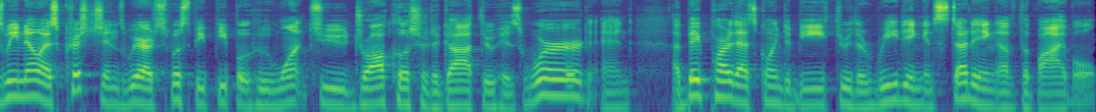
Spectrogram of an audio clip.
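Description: An ordinary speaking voice from a man with an American accent, medium pitch, ordinary pitch variation, fairly quick pace and hardly any pauses, on a very clean recording with a silent background. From Indiana, US Midwest. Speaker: preacher and podcast co-host. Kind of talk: Bible study discussion.

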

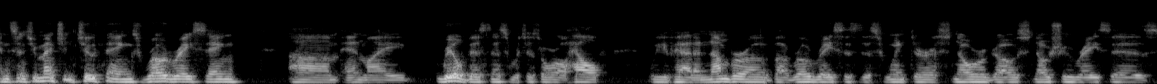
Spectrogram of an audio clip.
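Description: A man's dark, mellow voice at medium pitch, monotone and flat, at a fairly slow pace. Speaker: radio host and company executive. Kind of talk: radio interview.

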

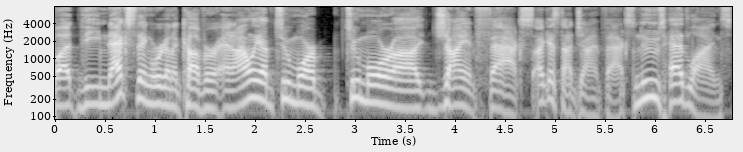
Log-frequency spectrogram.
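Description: A fairly high-pitched man with an American accent, very wide pitch swings and a moderate pace, on a very clean recording with a silent background. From eastern Pennsylvania. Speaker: sports podcast host. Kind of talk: solo sports commentary podcast. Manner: loud; halting with many fillers.

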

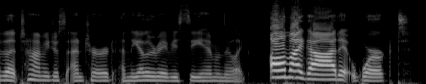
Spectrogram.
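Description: With an American accent, a woman talks at a fairly quick pace in an ordinary speaking voice with lively intonation. The recording is very clean, with a silent background. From New York City, South Bronx. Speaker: podcast co-host. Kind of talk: casual chat.

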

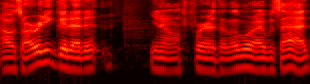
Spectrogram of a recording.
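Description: A man with an American accent speaks at a medium pitch. His tone is dark and mellow. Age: 20s. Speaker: podcast host. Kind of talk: casual solo talk. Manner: casual, filler-heavy.

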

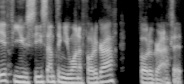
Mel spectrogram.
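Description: The man has an unremarkable speaking voice with a Canadian accent, ordinary pitch variation and a fairly quick pace. The recording is very clean, with a silent background. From Canada. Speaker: film photographer and YouTuber. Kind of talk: casual interview chat.

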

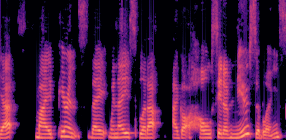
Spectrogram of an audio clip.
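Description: A woman speaks with a New Zealand accent at a fairly slow pace. Her pitch is fairly high, with ordinary variation. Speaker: podcast guest, set and projection designer.

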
